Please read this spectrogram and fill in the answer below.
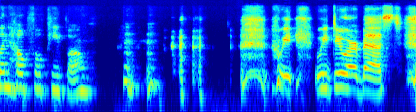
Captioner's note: laughs; laughs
